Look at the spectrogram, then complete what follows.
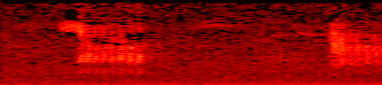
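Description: Two brief, high-pitched bird calls ring out outdoors in pleasant, slightly cloudy weather, one early and one near the end, faint against a steady background of outdoor noise with no one talking.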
